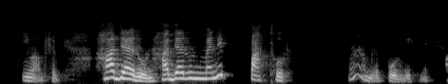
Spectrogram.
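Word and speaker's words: حَجَرٌ: না ইমাম সাহেব হাজারুন হাজারুন মানে পাথর আমরা পড়বো এখানে হাজারুন হা জবর জিম জবর রুদ্দিশ এই এই কয়টাই শুধু আমাদের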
